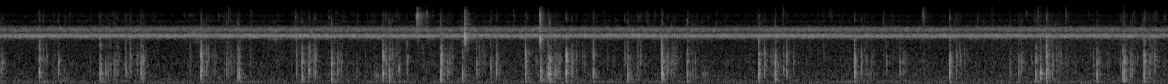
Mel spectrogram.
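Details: Early autumn night chorus of grass insects: a continuous shrill trill running steadily underneath frequent crunching footsteps, as someone walks along at an irregular pace.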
